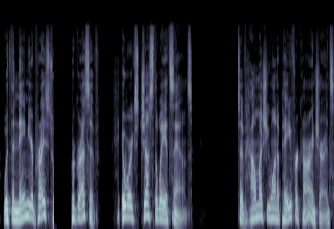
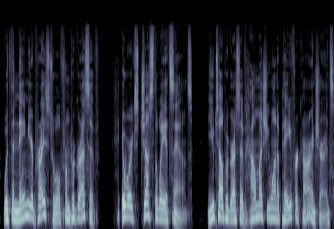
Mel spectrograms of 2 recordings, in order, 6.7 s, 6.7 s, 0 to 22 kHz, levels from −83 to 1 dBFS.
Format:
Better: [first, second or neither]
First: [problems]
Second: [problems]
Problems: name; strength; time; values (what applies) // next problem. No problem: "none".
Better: second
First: audio cutting out; at 1 s and at 4 s for 0.5 s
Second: none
